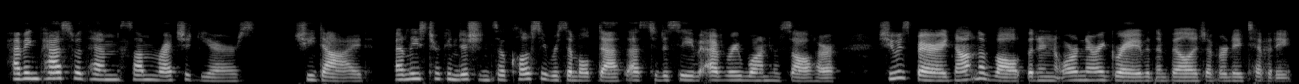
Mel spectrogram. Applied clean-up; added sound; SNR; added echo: neural mask model Resemble Enhance denoiser.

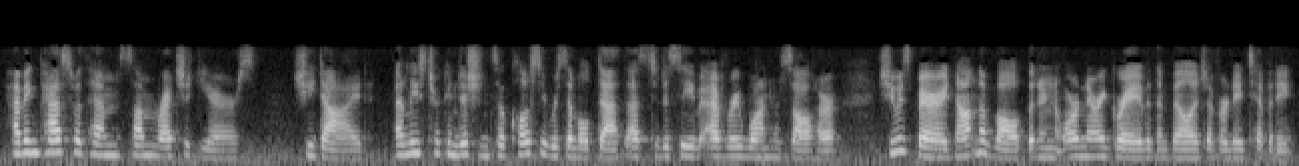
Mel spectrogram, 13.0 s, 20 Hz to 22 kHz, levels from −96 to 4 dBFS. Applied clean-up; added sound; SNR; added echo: none; none; none; none.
